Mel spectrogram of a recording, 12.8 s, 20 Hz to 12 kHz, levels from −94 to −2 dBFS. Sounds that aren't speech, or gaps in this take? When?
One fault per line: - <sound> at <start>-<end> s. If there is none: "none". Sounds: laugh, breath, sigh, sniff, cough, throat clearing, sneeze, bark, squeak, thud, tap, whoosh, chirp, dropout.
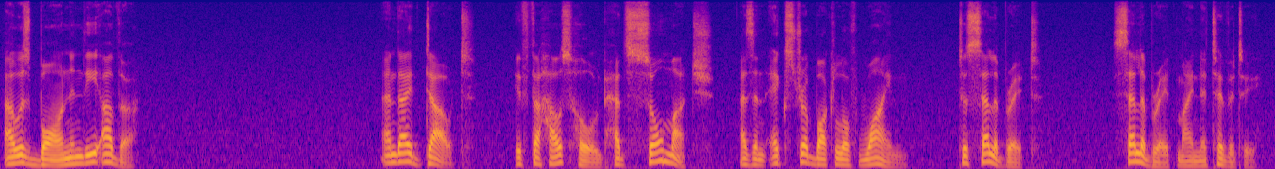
none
